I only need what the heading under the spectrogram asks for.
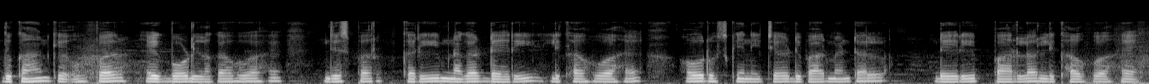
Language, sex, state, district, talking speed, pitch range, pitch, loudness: Hindi, male, Uttar Pradesh, Lucknow, 125 wpm, 130-140 Hz, 135 Hz, -16 LUFS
